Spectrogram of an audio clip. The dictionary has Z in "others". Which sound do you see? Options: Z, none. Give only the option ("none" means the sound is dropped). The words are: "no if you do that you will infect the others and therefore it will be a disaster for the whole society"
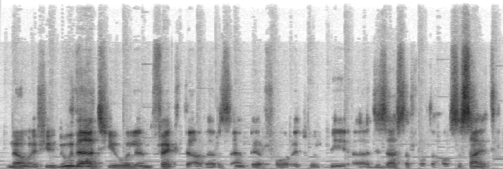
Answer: Z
